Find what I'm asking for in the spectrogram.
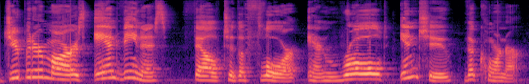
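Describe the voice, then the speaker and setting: A woman reading a picture book aloud as a children's story, with dramatic, expressive delivery. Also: medium pitch. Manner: slow, dramatic, animated storytelling with sound words.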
